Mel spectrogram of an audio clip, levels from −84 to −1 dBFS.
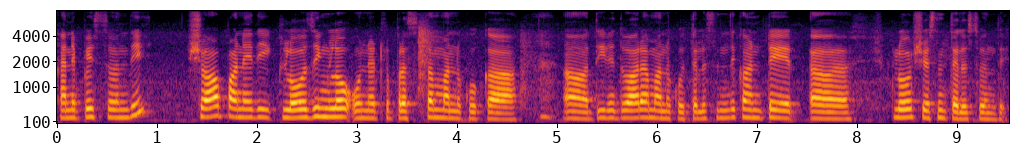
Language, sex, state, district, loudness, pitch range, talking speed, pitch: Telugu, female, Andhra Pradesh, Annamaya, -17 LUFS, 180-210 Hz, 115 wpm, 195 Hz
